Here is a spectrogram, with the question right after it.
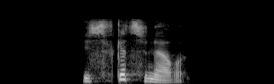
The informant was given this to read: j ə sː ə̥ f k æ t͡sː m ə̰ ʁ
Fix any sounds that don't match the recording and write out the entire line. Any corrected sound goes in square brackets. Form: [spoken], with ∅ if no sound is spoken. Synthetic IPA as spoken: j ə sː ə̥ f k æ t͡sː [n] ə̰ ʁ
